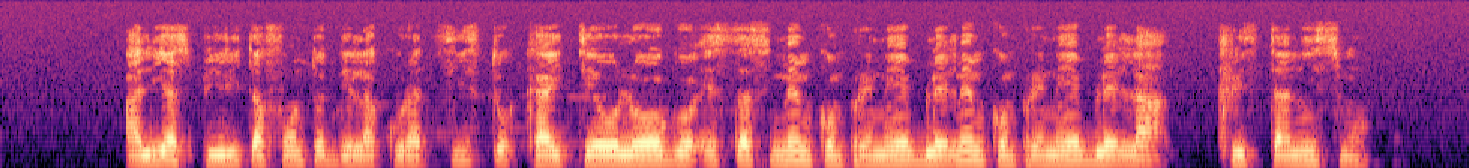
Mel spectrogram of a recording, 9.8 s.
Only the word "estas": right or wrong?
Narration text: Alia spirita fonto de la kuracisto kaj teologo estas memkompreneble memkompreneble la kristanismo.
right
